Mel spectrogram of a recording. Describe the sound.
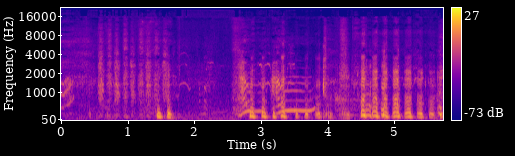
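A voice imitates a poodle being dragged, with bursts of rapid breathy panting and honking, whiny vocal sounds repeating, loud and rhythmic, with a brief quieter stretch in between.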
